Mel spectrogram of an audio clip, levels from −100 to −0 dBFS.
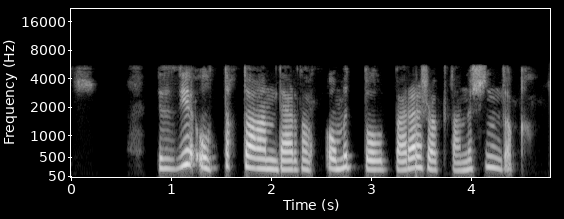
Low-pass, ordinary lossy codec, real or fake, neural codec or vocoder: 5.4 kHz; none; fake; codec, 24 kHz, 0.9 kbps, WavTokenizer, medium speech release version 1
